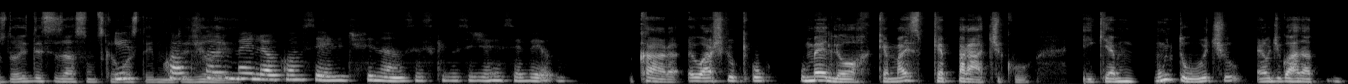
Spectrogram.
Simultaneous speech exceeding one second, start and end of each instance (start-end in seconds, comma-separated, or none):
1.1-2.4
